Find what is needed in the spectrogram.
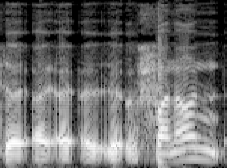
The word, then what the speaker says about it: Fanon: Tell our listeners briefly the main thesis of Frantz Fanon, and I'm pronouncing the last name correct, am I not? – Yeah, that's correct.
